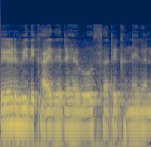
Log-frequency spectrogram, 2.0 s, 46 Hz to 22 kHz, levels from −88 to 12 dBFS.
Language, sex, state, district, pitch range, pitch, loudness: Hindi, male, Jharkhand, Deoghar, 105-110 Hz, 105 Hz, -13 LUFS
